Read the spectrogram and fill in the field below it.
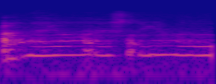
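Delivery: high, hushed mock freak-out; squeaky-quiet mimicry of panicked babble; mock fuss. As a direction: imitate someone fretting in a small high voice. Mimicking someone making a fuss.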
